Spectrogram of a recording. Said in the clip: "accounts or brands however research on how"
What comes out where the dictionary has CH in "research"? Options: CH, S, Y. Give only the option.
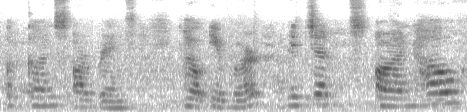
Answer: S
